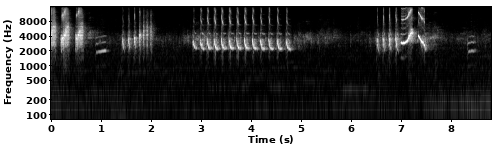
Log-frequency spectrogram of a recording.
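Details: Ashy tailorbird: loud high bursts and short chip runs, then a long steady series of sharp repeated notes, followed by another chip burst and a rising-falling slur.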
